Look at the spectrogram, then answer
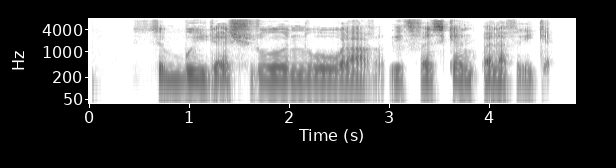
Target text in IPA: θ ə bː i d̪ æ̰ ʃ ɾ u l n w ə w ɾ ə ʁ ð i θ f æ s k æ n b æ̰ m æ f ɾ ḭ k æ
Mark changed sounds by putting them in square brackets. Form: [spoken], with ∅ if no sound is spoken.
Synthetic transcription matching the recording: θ ə bː i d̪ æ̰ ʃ ɾ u [ɾ] n w ə w ɾ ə ʁ ð i θ f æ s k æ n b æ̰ [n] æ f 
